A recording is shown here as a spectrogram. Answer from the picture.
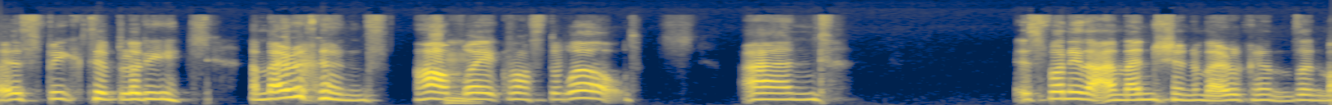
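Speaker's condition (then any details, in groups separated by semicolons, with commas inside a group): Cerebral palsy; all four limbs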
